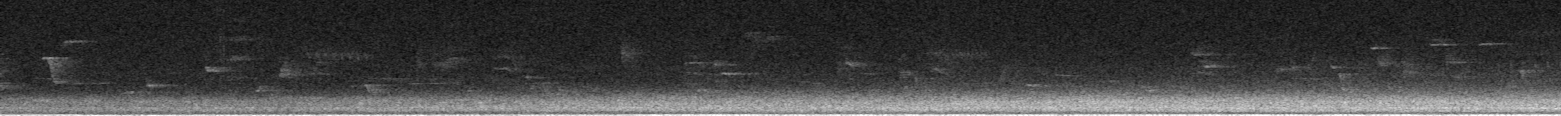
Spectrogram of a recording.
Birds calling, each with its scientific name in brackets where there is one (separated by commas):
Song Sparrow (Melospiza melodia), Gray Catbird (Dumetella carolinensis)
